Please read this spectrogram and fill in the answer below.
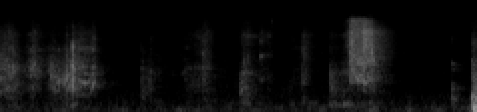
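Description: Near silence: room tone with a few faint scattered clicks and a short soft hiss near the end.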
